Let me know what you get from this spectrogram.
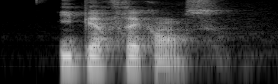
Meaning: microwave / superhigh frequency
- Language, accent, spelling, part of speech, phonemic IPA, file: French, France, hyperfréquence, noun, /i.pɛʁ.fʁe.kɑ̃s/, LL-Q150 (fra)-hyperfréquence.wav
